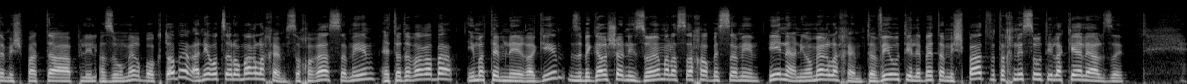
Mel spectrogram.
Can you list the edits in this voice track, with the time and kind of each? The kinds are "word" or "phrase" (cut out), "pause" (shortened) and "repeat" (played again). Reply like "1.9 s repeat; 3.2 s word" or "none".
0.9 s word; 3.8 s pause; 7.6 s pause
